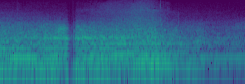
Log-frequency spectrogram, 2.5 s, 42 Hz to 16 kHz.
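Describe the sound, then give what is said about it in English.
A race car, the race leader, roars down Conrod Straight during the Bathurst 12 Hour race. The engine is a loud, steady drone with one brief dip, then slowly fades toward the end. “To send on Conrod straight, there's the race leader, which is going at a fair clip at the moment with Matt Campbell behind the wheel”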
